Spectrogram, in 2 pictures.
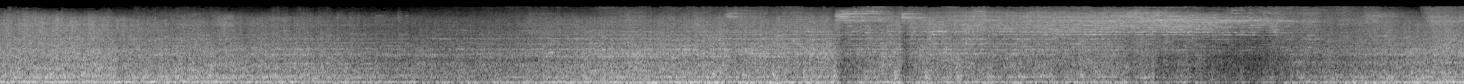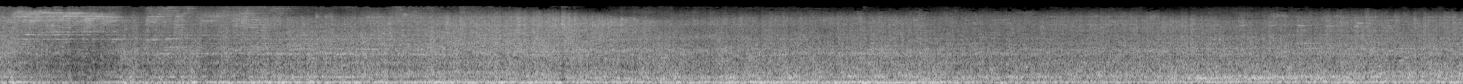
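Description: Freight train of steel coal gondola cars rolling past at close range: a steady rumble and clatter of steel wheels on the rails, with a louder high hiss from the wheels about halfway through.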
